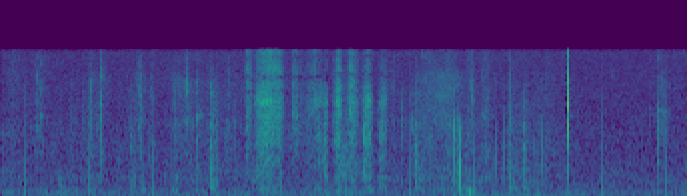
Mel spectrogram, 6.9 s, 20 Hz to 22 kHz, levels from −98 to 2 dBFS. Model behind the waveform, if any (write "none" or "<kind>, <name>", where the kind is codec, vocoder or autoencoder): none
